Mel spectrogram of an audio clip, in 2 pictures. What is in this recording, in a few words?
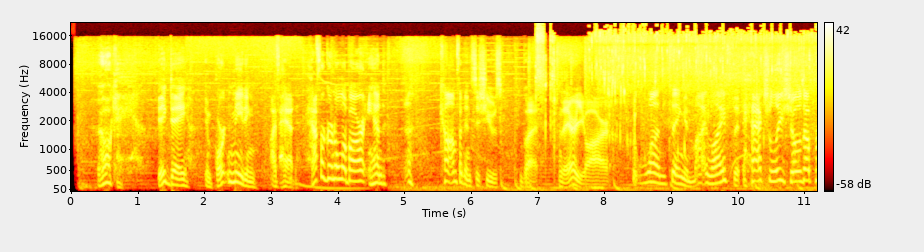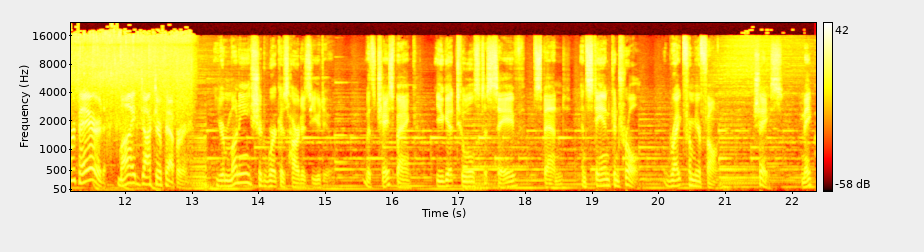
Commercial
